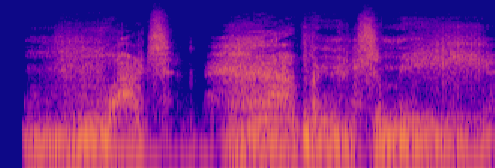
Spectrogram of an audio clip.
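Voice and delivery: gritty, scraping, grainy dragon creature voice. Game master voicing a green dragon strolling out of its cave, rough, grainy dragon voice. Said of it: "it's very rough and very grainy".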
